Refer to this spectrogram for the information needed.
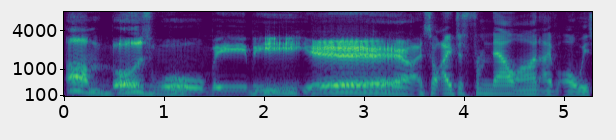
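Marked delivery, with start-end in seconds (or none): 0.0-3.5 loud, rough, very slow, drawn-out boastful delivery. Retelling a friend's audio message in a wrestler voice: Macho Man Randy Savage voice. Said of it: "Macho Man Randy Savage voice".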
